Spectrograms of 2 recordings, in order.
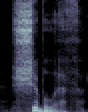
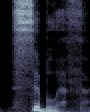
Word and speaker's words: shibboleth: 42,000 men dead at the Jordan fords because they mispronounced a single word, shibboleth. They said sibboleth.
